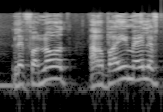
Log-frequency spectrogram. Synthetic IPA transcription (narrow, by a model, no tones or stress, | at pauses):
le̞fano̞t̪ | ʔaʁbaimeleft̪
